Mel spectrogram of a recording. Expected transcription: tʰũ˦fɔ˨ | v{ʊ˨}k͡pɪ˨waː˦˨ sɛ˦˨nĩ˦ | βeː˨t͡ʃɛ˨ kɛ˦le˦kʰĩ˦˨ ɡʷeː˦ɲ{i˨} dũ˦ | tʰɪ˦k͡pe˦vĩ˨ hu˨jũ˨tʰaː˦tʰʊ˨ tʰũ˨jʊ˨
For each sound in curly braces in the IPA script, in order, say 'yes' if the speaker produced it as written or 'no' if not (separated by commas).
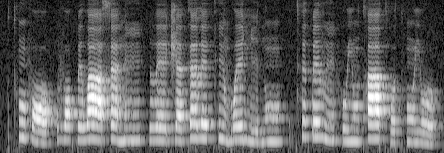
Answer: no, yes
